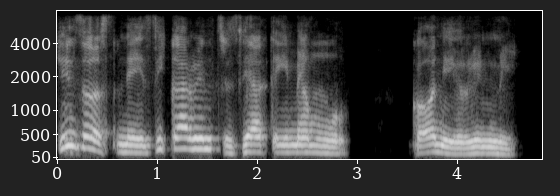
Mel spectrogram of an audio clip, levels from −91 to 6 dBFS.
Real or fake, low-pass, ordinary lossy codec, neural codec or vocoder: fake; 7.2 kHz; none; codec, 24 kHz, 3 kbps, HILCodec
